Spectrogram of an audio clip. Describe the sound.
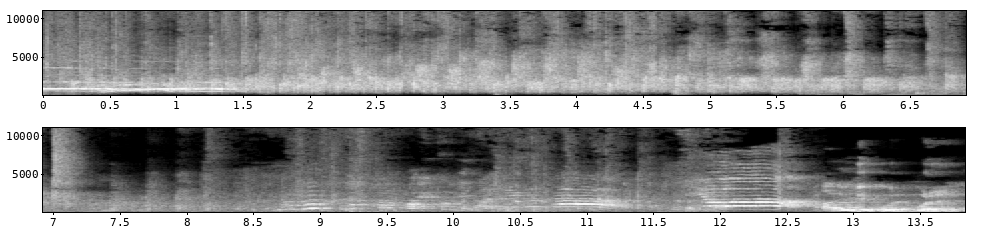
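An audience at a book talk bursts into sustained applause to welcome the book's author: dense clapping that holds steady for several seconds, then thins out as voices and scattered laughter rise near the end.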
